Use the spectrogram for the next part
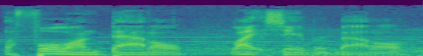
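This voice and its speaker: A podcast host talks casually and enthusiastically in informal, slangy language, his voice low, gravelly, steady in tone, and brisk. Music plays faintly in the background.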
